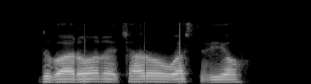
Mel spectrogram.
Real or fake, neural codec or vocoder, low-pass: fake; codec, 16 kHz, 6 kbps, DAC; 7.2 kHz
